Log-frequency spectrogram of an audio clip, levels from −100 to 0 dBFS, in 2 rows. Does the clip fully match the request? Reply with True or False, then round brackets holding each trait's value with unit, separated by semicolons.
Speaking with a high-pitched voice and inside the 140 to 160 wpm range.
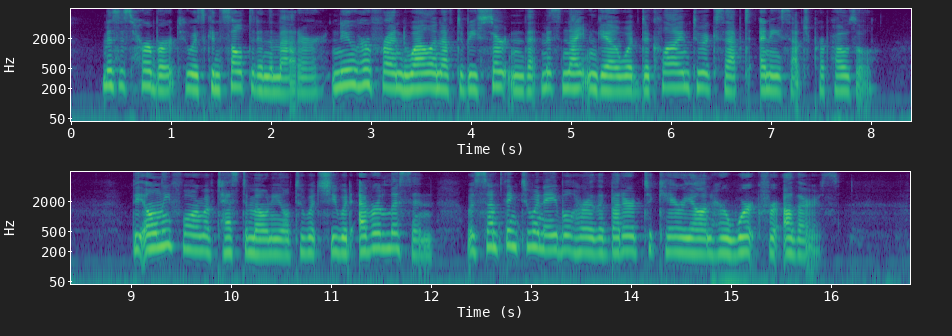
False (195 Hz; 180 wpm)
